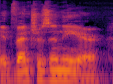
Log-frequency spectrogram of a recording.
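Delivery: ordinary delivery, nothing marked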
